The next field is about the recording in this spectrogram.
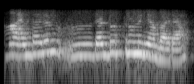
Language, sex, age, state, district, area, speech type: Malayalam, female, 18-30, Kerala, Wayanad, rural, conversation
